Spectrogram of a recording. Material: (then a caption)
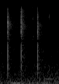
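Plastic. Four sharp, bright plastic clicks as a pair of cheap fake earphones bundled with an HDC clone iPhone is shaken. The earphones are very light, fragile plastic, and loose parts inside rattle around the volume up/down buttons, marking them as faulty knockoffs unlike the originals.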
